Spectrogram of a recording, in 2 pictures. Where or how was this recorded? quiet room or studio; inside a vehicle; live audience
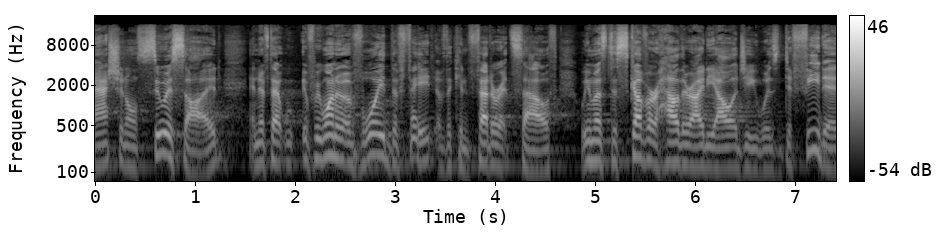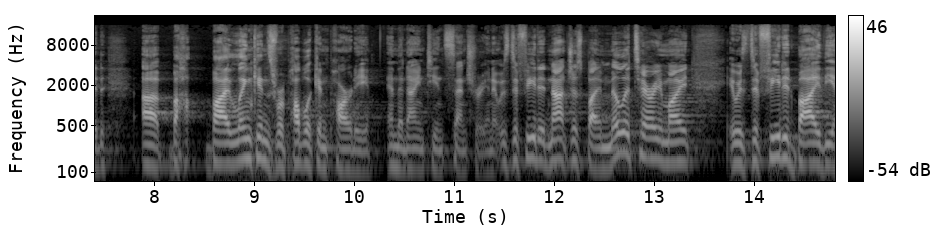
live audience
